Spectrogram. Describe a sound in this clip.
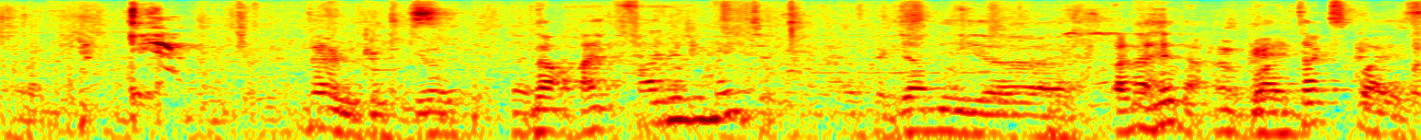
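Two elderly men exchange warm greetings up close.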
